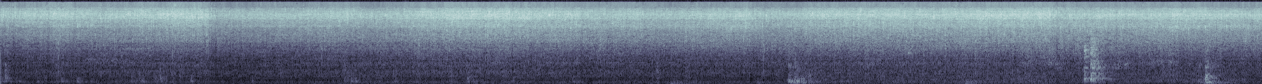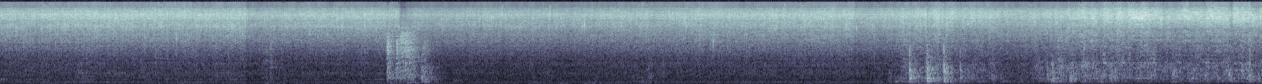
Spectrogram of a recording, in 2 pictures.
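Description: Tomatoes and a splash of lemon juice sizzle in a hot pan for shrimp Provençal, a continuous close, bright hiss with occasional stirring scrapes and clinks, no talking.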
